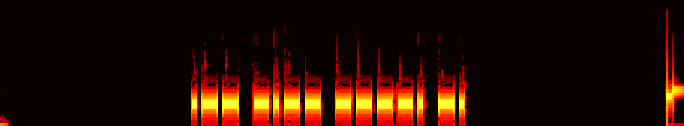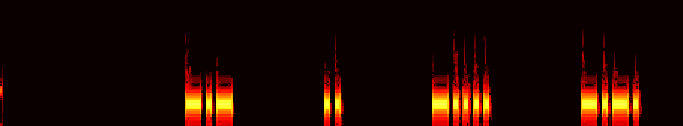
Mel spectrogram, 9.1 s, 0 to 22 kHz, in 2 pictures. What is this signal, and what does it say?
Morse code, heard as a keyed tone, about 36 wpm, spaced as for 18 wpm, 700 Hz. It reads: WY9N KI6C
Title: USA Call Signs - 6x Character Spacing - 35wpm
